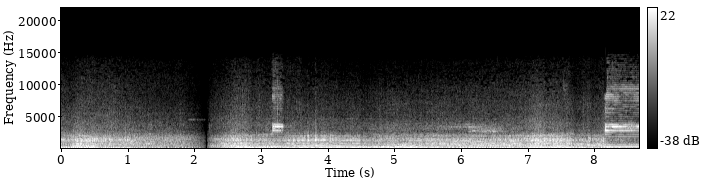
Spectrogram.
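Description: Motorcycle engine on the move, its pitch rising and falling with throttle and gear changes over wind and road noise. The sound drops out briefly about two seconds in, and a high tone starts near the end.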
